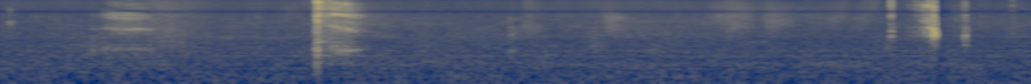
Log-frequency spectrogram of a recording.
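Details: Baby boy sneezing: a small sharp sneeze burst followed later by a couple of soft huffs in a quiet room; sneeze.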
